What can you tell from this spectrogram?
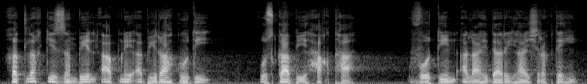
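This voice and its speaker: A man with a low voice reading the lines of a young woman who speaks to her mother-in-law earnestly and affectionately. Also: steady tone, lightly acted. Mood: earnest, tender.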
